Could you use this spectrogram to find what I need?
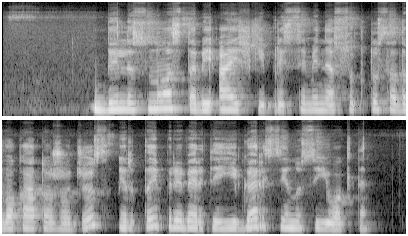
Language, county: Lithuanian, Šiauliai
